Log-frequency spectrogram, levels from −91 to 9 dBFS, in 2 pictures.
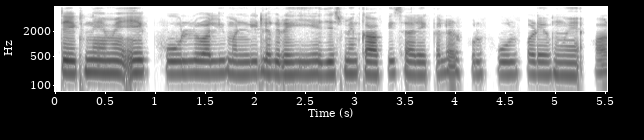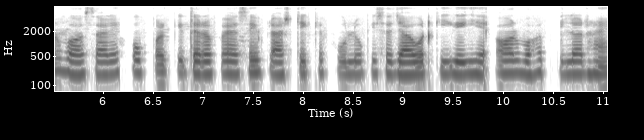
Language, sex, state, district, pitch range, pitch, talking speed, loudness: Hindi, male, Bihar, Jahanabad, 185-195 Hz, 190 Hz, 195 wpm, -32 LUFS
